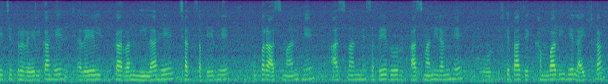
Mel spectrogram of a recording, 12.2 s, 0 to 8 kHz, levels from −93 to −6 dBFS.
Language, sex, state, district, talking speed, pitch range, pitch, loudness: Hindi, male, Bihar, Muzaffarpur, 165 wpm, 150-170 Hz, 160 Hz, -28 LUFS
